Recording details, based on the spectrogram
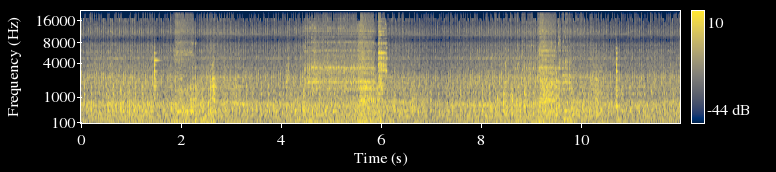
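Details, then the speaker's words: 2015 Honda Civic at idle, AC engaged after climate control module replacement: irregular harsh scraping bursts as AC clutch grabs and slips; compressor seized solid, clutch can't be turned by hand, burning clutch smell. "not moving at all I mean it is the compressor locked up so the compressor's locked up can't win man look at that I can't even move the clutch"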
